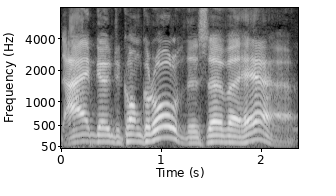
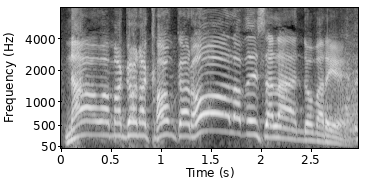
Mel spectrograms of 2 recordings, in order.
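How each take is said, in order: First: It is said in an English accent. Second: It is said in an Italian accent.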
